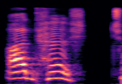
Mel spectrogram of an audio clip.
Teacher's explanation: ಧ ಮತ್ತೆ ಧ 2 ಕೂಡ ಮಹಾಪ್ರಾಣ, ಚೋ ಮಾತ್ರ ಅಲ್ಪ ಪ್ರಾಣ.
